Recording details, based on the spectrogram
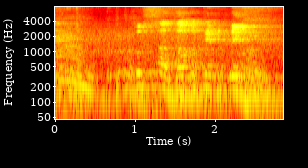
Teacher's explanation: ان حروف کو ادا کرتے وقت زبان کی جڑ تالو سے لگ جاتی ہے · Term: حروف استعلاء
